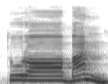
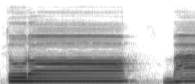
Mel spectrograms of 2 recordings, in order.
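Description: First: The word ends with an n sound. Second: The word ends with a lengthened vowel. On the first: The speaker calls it wrong. "এটা হবে না।" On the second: The speaker calls it right. "এখানে এক আলিফ টান দিবেন আর একটা জবর উচ্চারণ করবেন"

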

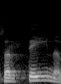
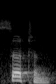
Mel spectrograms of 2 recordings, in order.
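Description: First: The last syllable sounds like 'tain'. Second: The last syllable sounds like a short 'tun'. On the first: The speaker calls it wrong. "ಸರ್ಟೈನ್ ಅಲ್ಲ" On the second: The speaker calls it right.

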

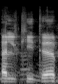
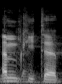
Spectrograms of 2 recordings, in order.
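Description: First: The article is pronounced al. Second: The article is pronounced am. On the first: This is the usual form. "Au lieu de dire « al-kitab »" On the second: This is the dialect form. "on dit « am-kitab »"

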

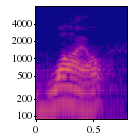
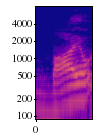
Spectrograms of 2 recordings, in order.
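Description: First: The name begins with a W sound. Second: The name begins with a V sound. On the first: This is an English-style pronunciation. The speaker calls it wrong. "and not while" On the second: This is the original German pronunciation. The speaker calls it right. "We should say vial"

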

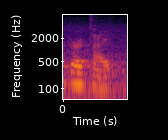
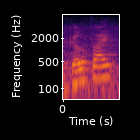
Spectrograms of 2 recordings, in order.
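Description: First: The first syllable follows the German surname. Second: The first syllable has a plain English sound. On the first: "the latter in honor of its namesake" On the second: "commonly pronounced as either goethite"

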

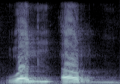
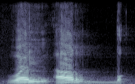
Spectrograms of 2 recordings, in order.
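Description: First: The word stops cleanly on the final consonant. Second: An extra sound follows the final consonant. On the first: The speaker calls it right. "والأرض بس" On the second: The speaker calls it wrong. "ما في داعي نقول والأرض. سمعانين هذه ض، ... هذا صوت زائد"

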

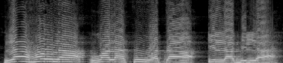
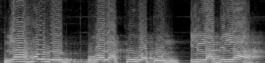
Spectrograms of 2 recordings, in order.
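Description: First: The nouns end in a short a vowel. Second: The nouns end in an -un sound. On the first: The particle la governs the nouns. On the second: The particle la does not govern the nouns. "Tidak beramal"

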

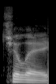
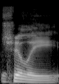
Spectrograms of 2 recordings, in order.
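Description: First: It is pronounced like the country name. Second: It is pronounced like the food chili. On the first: This names the country. The speaker calls it right. "It's Chile. ... You visit Chile" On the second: This names the food. The speaker calls it wrong. "It's not Chile. ... You eat Chile"

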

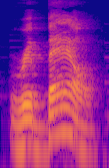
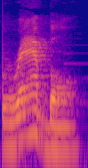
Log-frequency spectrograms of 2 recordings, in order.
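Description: First: The stress is on the second syllable. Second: The stress is on the first syllable. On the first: It is a verb: to resist authority. "The verb" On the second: It is a noun: a person who resists. "Rebel is a noun"

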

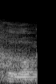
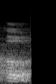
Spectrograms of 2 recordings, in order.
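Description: First: The word starts with a sounded consonant. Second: The word starts with a vowel sound. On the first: The speaker calls it wrong. "ถ้าพี่อ่านเพิร์บนะโดนครูฝรั่งตบปากฉีกเลย" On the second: The speaker calls it right. "มันอ่านว่าเอิบ"

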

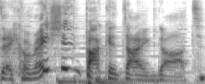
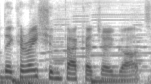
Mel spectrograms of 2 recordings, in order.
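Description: First: It is said in a Yoda impression voice. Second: It is said in his normal voice.

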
